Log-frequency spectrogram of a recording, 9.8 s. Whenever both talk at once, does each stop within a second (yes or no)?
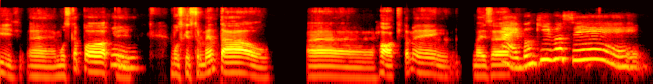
yes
